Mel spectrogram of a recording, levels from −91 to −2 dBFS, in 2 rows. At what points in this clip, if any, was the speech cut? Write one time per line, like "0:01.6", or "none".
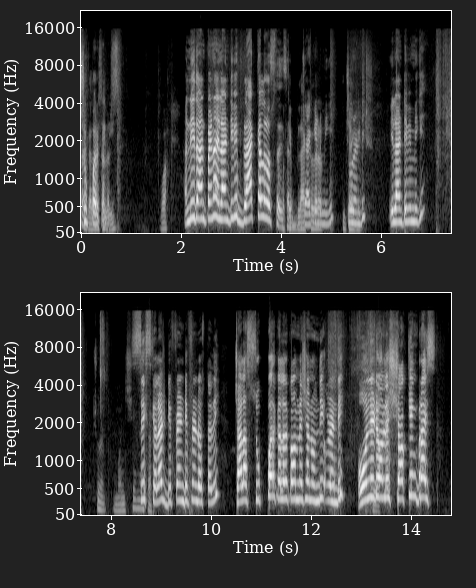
0:12.3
